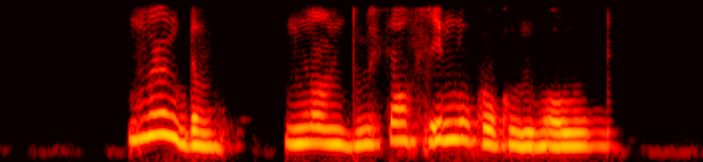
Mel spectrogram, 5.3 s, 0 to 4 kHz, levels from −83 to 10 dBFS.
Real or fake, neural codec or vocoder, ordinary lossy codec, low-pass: fake; codec, 16 kHz, 1 kbps, FreqCodec, larger model; Opus, 24 kbps; 3.6 kHz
